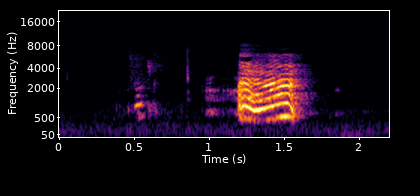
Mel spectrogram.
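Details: American coot call from a marsh bird talk about Wisconsin: a few soft clicking notes, then one loud, nasal, wavering honk about half a second long, with a questioning tone.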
